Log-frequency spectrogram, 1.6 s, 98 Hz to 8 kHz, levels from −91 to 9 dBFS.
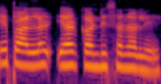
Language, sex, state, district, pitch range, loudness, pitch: Hindi, female, Bihar, Sitamarhi, 245-270 Hz, -18 LUFS, 260 Hz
